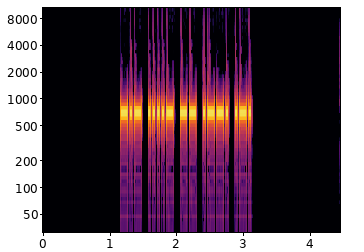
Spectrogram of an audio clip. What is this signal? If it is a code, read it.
Morse code, heard as a keyed tone, about 34 wpm, 700 Hz. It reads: K4MPR
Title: USA Call Signs - 6x Character Spacing - 35wpm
